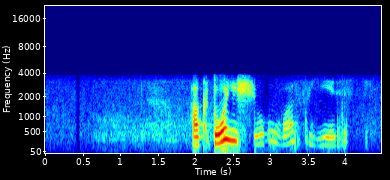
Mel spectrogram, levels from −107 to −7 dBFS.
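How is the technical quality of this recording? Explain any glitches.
Technical quality is limited by two faults: coding throughout and two short dropouts.

Throughout, the speech passes through a G.729 codec at 8 kbit/s, squeezed into roughly a 250 Hz to 3.4 kHz telephone band. The encoder rebuilds each 10 ms frame from a filter, pitch predictor and a few pulses, so the voice sounds plainly rough, thin and slightly synthetic.

At 0.41–0.45 s and 2.89–3.02 s there is VoIP packet loss concealed by the speech codec: 40 ms and 80 ms of audio missing, which fits two and four lost packets. The decoder extends the last pitch and filter with falling gain, giving a brief buzzy or noisy, fading smear that lingers after audio resumes.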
